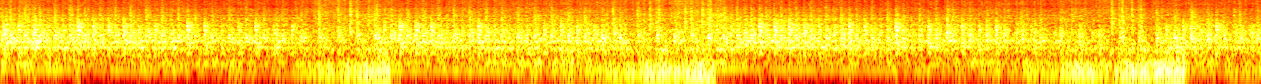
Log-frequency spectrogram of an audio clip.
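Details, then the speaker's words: Old engine running at low RPM with timing set and vacuum lines loose: sharp metallic knock that comes through harder under pushed throttle; judged to be the rod, same crank. "You gotta push hard. That's the rod. What do you think? It's rod."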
